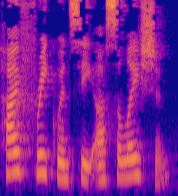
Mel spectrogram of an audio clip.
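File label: "High-Frequency Oscillation", English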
